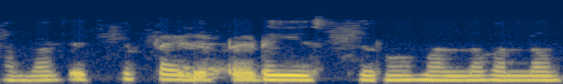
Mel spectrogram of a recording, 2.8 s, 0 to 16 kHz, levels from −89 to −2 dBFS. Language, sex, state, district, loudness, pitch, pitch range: Telugu, female, Telangana, Karimnagar, -16 LUFS, 195 Hz, 190-200 Hz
